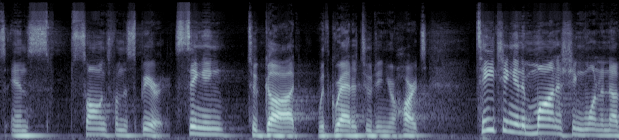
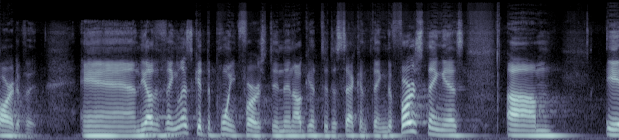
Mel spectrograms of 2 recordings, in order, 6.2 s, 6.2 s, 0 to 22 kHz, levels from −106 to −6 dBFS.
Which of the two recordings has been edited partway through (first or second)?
first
